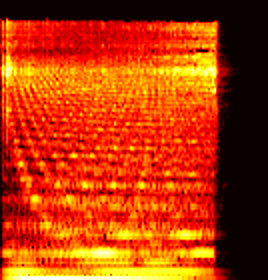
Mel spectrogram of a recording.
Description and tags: Tweaked percussion and cymbal sounds combined with synths and effects.
Drill, SciFi, Noise, Laser, Beam, Phaser, Space, Futuristic, Effect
